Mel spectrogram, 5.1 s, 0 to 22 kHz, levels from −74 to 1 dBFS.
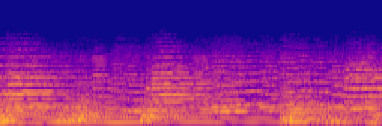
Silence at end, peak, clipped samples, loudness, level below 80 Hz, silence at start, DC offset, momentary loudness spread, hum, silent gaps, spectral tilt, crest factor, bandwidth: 0 s; -8 dBFS; under 0.1%; -24 LUFS; -52 dBFS; 0 s; under 0.1%; 7 LU; 50 Hz at -40 dBFS; none; -7 dB/octave; 16 dB; 9.4 kHz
